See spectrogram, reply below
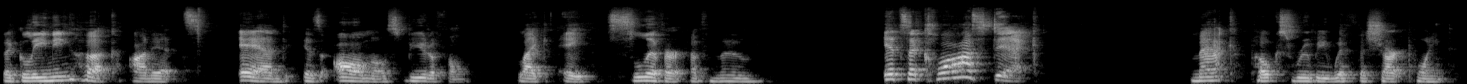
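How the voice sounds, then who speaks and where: Female storyteller for a children's read-aloud; low register, unhurried pace, deliberate and expressive delivery. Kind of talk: scripted storybook narration.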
